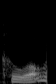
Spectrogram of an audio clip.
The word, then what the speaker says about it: Kull: And Cool is spelled, Kull. all right, very good. That's the best last name ever, isn't it? Yeah, it's worked well, except it's Cull wherever you go, so it's Yeah.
